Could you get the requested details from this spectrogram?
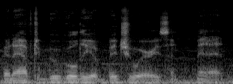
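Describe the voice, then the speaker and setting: A man's voice: a bass voice, steady tone, fast talker, noisy background. A man chatting casually with viewers on a live game stream, joking and playful as he answers them by name. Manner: joking, playful, reads viewer names aloud.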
